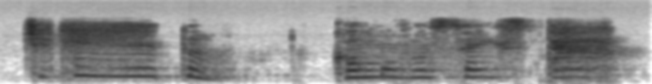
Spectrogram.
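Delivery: put-on high-pitched exclaiming to a child; exclamação. Shown as a demonstration. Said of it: "de exclamação". (exclamando em voz bem aguda)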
